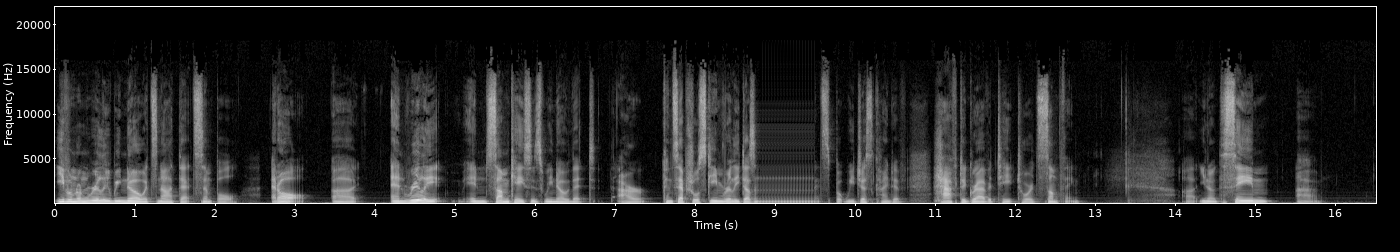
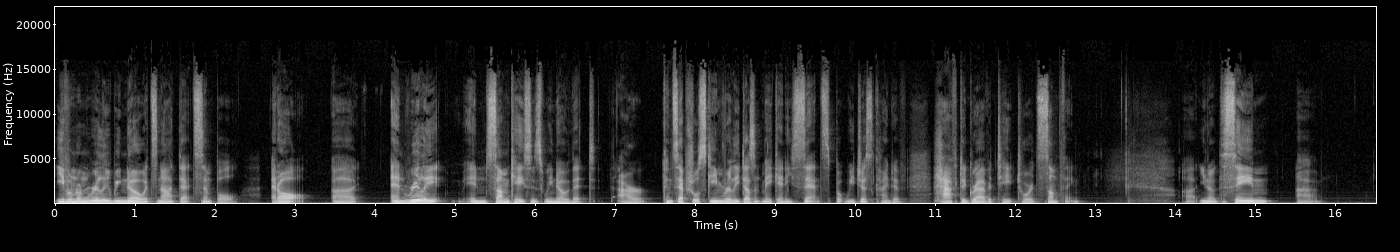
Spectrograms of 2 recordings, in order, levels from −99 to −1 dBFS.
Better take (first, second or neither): second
